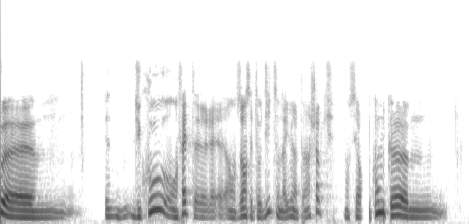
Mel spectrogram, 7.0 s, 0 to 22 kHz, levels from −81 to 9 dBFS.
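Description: At 5.40 s a handover gap cuts into the speech: the call is moved between networks, and for 140 ms, until 5.54 s, no speech frames arrive. The voice decays within a few tens of milliseconds and the line goes silent until the new link delivers audio again. Whatever was said in that window is gone rather than concealed, so the listener hears a clean hole in the speech.

From 5.54 s to the end, the call falls back to narrowband. Before the switch the HD Voice wideband codec carries the voice with little or no audible damage, in keeping with a high AMR-WB rate. After the handover nothing remains above 4 kHz, so the upper part of sibilants and breath detail is lost. The voice turns muffled and gritty, and that coarse texture points to a low-rate AMR narrowband mode, around 6 kbit/s.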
